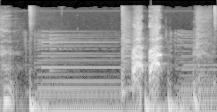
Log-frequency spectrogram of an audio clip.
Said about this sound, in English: Beautiful. Like that shit. That shit was fire. One more time. One more bark for the people.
